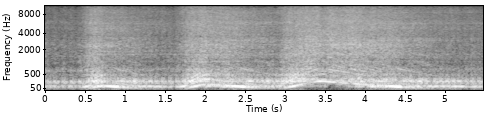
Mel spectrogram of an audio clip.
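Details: Honda CB350 after carb cleaning and balancing, choke off: clean rev blips rise and fall smoothly with no popping or stumble; carbs well balanced, engine pulls evenly.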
